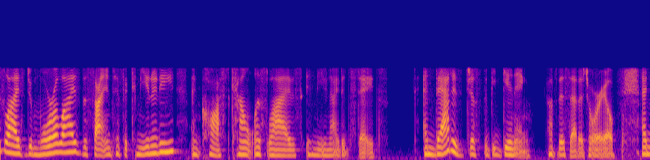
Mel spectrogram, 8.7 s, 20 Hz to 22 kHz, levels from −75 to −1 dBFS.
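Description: Nothing goes wrong anywhere in this speech, which comes over the ordinary G.711 telephone coding with its usual narrow band topping out around 3.8 kHz, so there's simply no fault to point to.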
